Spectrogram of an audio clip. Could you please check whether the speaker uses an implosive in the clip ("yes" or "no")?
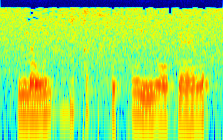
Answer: yes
